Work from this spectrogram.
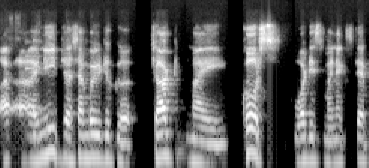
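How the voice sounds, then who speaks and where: Somewhat breathy, a man talks at a fairly high pitch with ordinary pitch variation. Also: moderate pace. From South India, near Tirupati. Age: 70s. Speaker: retiree at a devotional retreat. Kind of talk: casual chat.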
